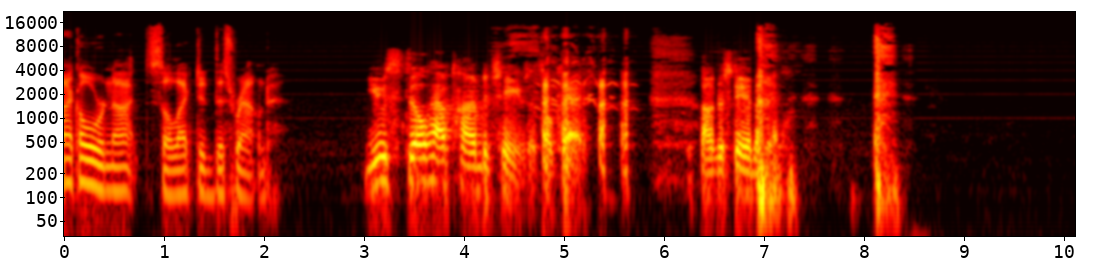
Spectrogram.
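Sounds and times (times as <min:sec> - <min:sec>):
speech: 0:00.0 - 0:02.2, 0:03.0 - 0:07.4
laughter: 0:04.5 - 0:05.8, 0:06.9 - 0:07.5
sharp harsh cough: 0:06.9 - 0:07.4, 0:08.1 - 0:08.5.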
